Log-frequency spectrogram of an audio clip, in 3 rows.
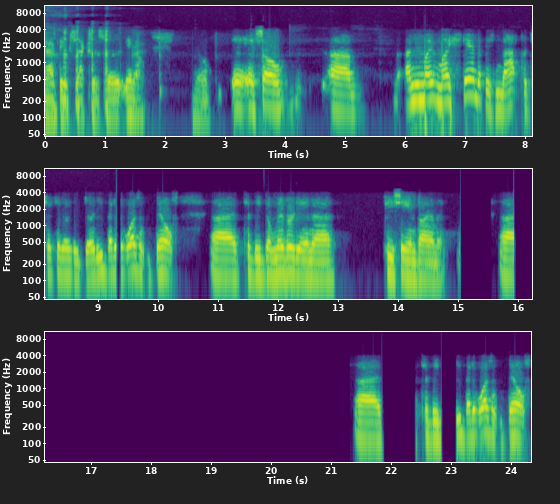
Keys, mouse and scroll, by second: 7.8-9.0 drag, 9.2 Delete, 10.3 click, 11.2 click, 11.9-13.5 drag, 13.7 click, 14.9 space, 15.4 click, 15.5 space, 15.8 click, 17.4 click, 17.8 click, 20.0-21.2 drag, 21.2 space, 22.0 ctrl+shift+Delete, 22.3 space, 22.7 space, 22.9 click, 23.0 space.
